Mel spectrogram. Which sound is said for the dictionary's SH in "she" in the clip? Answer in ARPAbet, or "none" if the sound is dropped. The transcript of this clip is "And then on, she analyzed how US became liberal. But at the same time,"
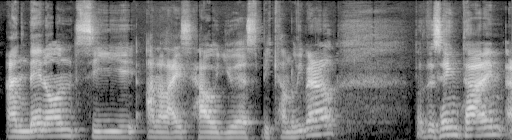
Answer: S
